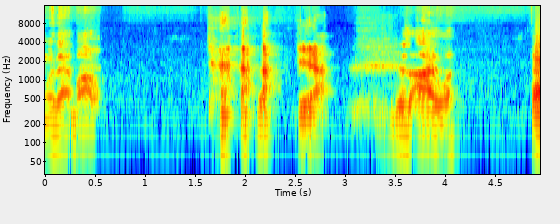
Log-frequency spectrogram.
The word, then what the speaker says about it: Islay: um you know says islay or isla or something like that but it's pronounced isla just regular old isla just take the s out yep and the y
